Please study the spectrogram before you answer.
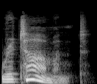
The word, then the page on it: retirement: British English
